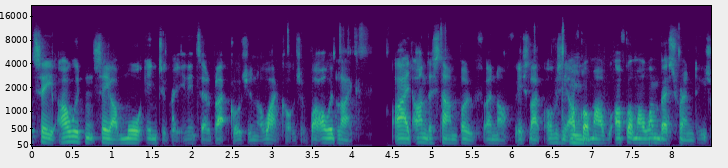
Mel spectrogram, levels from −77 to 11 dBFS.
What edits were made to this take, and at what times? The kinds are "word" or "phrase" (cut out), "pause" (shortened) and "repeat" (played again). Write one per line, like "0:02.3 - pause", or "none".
0:03.8 - phrase
0:04.7 - word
